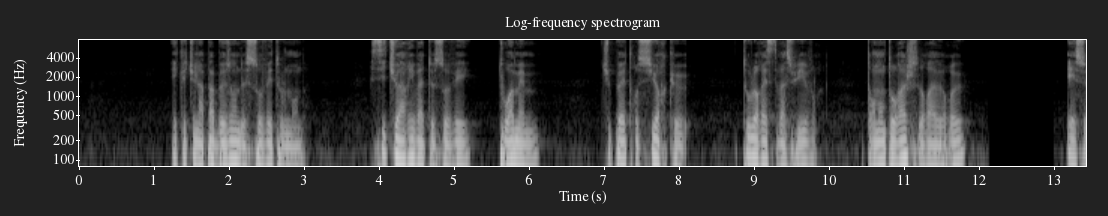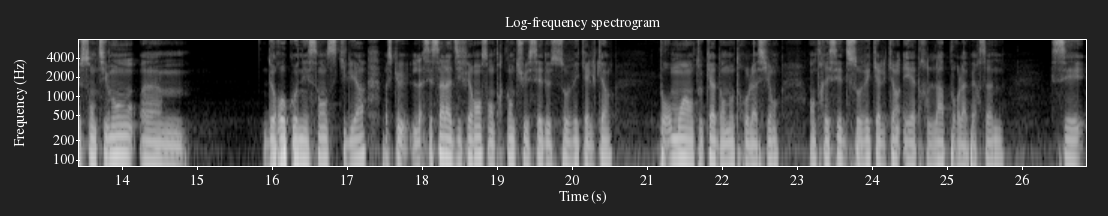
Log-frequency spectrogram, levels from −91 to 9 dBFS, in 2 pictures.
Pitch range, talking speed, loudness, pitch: 95-110 Hz, 165 wpm, -24 LUFS, 100 Hz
